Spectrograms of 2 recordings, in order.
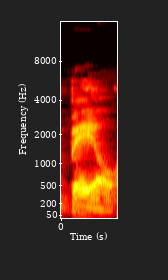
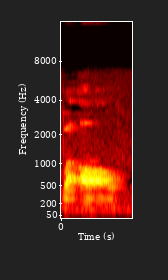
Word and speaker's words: Baal: You guys call him Baal. I pronounce it Baal.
